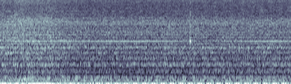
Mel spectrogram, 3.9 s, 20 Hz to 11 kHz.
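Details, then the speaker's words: BMW E46 on a start attempt after a dead battery, during intake manifold removal and CCV replacement work. Uneven, lumpy idle pulsing about four times a second with a loping beat: running rough, cause not pinned down; a later attempt sounded better. "okay yeah that's not running good whatsoever"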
